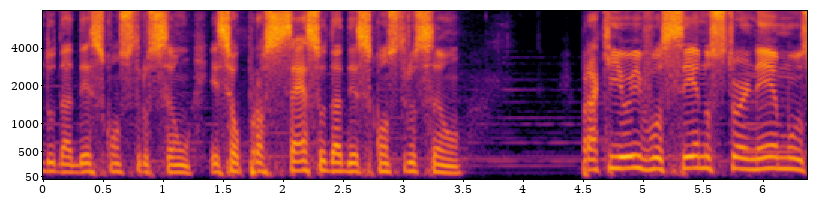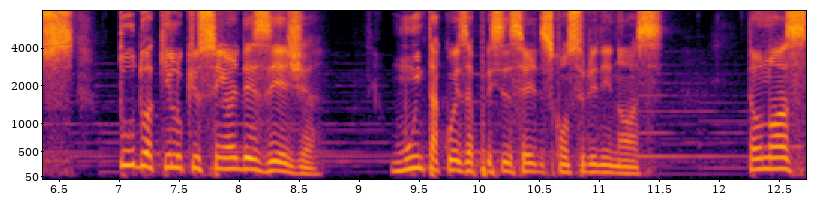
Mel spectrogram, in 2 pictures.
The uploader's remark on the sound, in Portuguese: Pregação transmitida ao vivo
